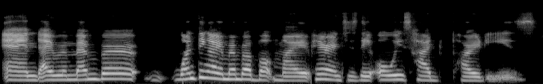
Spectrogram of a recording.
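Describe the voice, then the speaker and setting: A woman's voice: medium pitch, fairly even intonation, moderate pace, fairly bright tone, dry recording. Encouraging woman podcast host, dry sound. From Uganda. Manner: encouraging, frequent affirmations. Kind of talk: conversational podcast chat.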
